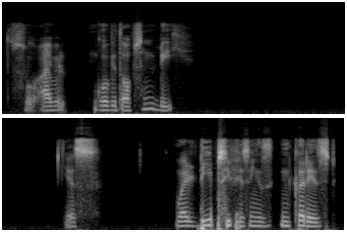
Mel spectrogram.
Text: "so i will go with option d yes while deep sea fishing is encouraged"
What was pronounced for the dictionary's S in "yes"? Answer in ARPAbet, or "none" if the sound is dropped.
S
